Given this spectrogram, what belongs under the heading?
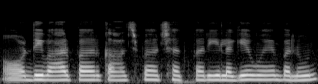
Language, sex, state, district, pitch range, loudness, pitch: Hindi, female, Madhya Pradesh, Bhopal, 200-210 Hz, -14 LUFS, 205 Hz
